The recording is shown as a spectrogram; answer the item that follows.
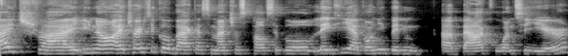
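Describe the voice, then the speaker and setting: The voice carries a French accent and a bright, sharp tone. It moves at a moderate pace with ordinary pitch variation and hardly any pauses. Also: woman, fairly high pitch for a woman. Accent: French accent, noticeable. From southern France. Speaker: actress and author. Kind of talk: interview chat.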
